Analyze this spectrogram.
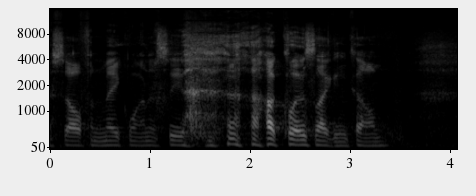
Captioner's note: laughs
